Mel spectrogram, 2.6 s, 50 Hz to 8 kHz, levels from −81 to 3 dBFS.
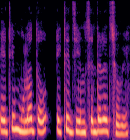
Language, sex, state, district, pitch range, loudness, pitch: Bengali, female, West Bengal, Jalpaiguri, 230-250 Hz, -11 LUFS, 235 Hz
